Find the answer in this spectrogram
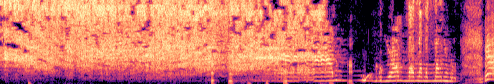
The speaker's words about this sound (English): Screaming frog in water.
